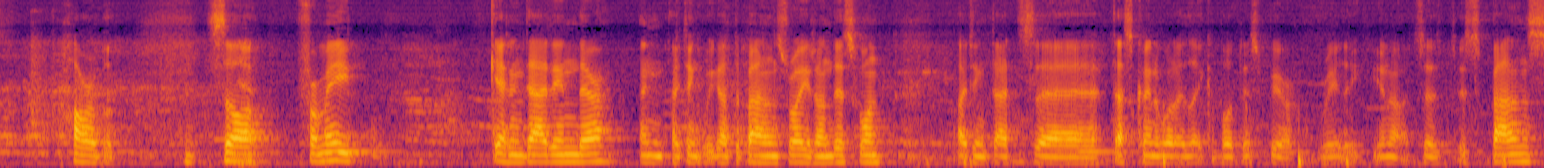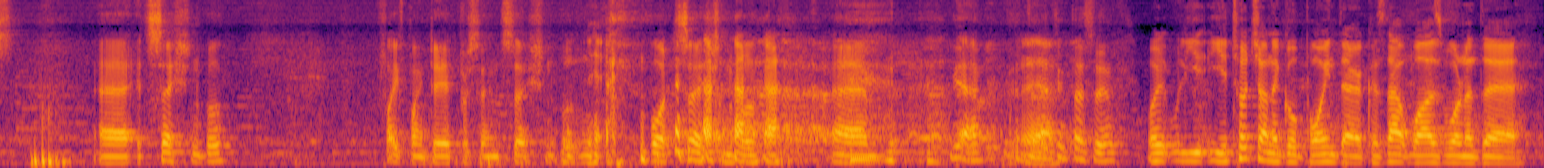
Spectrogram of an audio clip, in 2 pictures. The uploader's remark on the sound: Live at The Circular. We hosted this live event in The Circular in Dublin 8 on November 30th.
